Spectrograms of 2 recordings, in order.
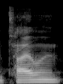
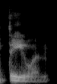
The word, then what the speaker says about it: Thielen: Um, Adam uh Tylen is is that how you pronounce it? Telen. Thailand. Thailand. Adam. Tat Tatapilan. No, it's you said Adam Thielen.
